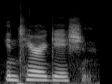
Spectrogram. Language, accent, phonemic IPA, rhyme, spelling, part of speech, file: English, US, /ɪnˌteɹ.əˈɡeɪ.ʃən/, -eɪʃən, interrogation, noun, En-us-interrogation.ogg
- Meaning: 1. The act of interrogating or questioning; an examination by questions; an inquiry 2. A question put; an inquiry 3. A question mark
